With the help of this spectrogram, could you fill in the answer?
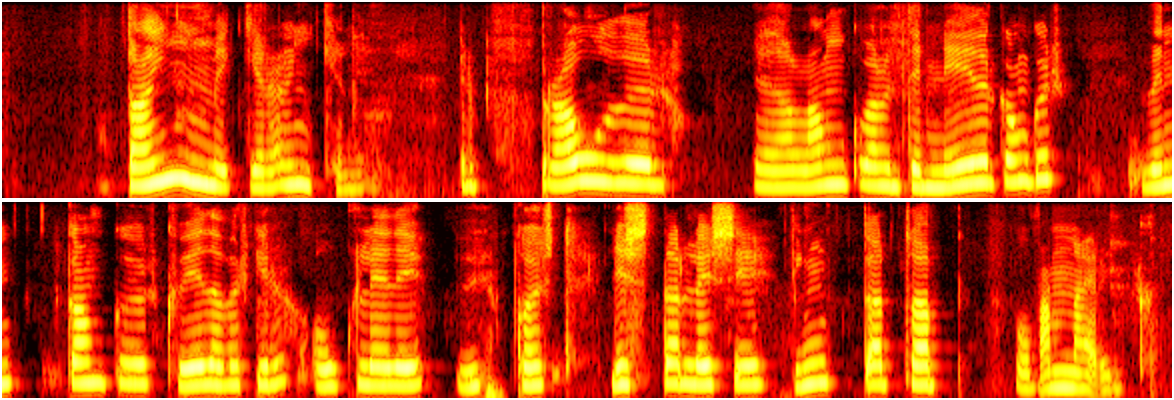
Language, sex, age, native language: Icelandic, female, 30-39, Icelandic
